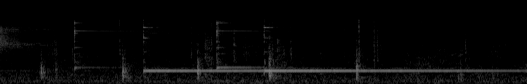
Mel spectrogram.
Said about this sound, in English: Then the doorbell rang. It's them.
